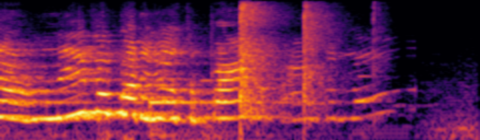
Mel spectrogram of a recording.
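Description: A man speaking in a high falsetto old-woman voice, the pitch swooping up and down, with two sharp hits like hand claps about a second in. The voice breaks off just before the end.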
